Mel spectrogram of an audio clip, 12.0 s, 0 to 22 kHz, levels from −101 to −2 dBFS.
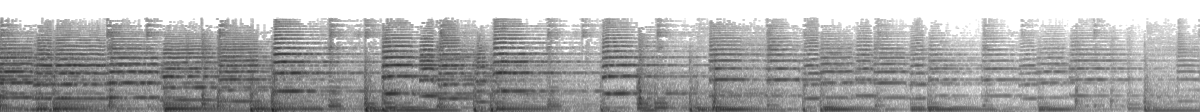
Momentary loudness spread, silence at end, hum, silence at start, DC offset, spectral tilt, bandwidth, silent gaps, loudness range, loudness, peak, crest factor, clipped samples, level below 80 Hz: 18 LU; 0 s; none; 0 s; under 0.1%; -3.5 dB/octave; 11.5 kHz; none; 11 LU; -25 LUFS; -8 dBFS; 18 dB; under 0.1%; -42 dBFS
